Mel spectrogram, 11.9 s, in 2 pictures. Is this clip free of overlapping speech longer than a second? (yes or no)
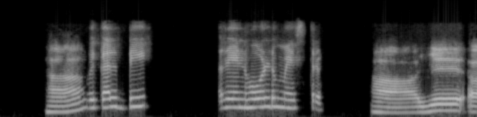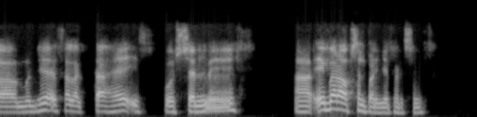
yes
